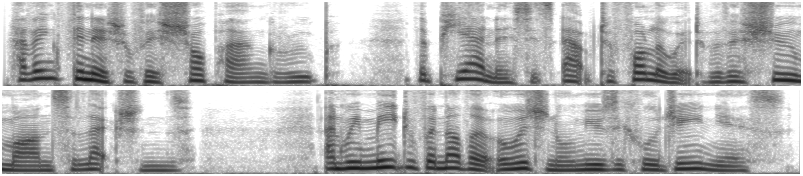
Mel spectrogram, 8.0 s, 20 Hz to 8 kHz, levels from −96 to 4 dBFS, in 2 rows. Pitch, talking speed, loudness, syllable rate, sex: 190 Hz, 190 wpm, -17 LUFS, 6.2 syllables/s, female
